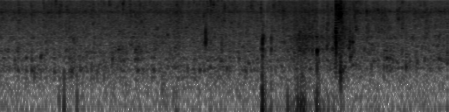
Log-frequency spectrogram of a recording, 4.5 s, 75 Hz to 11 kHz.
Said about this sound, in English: About 3 meters away from the TS26. A little river stream on the canyon, light possibly, or say about a meter above the water.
